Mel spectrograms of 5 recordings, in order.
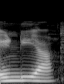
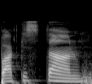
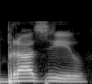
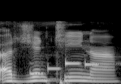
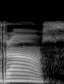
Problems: none marked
